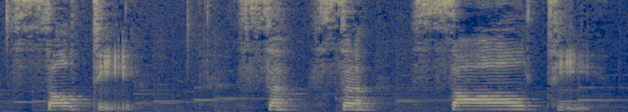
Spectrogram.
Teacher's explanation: That's a dark L in the back.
